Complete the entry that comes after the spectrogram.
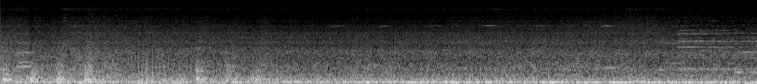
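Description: Steady low rumble of a passenger train, heard from inside a third-class carriage.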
